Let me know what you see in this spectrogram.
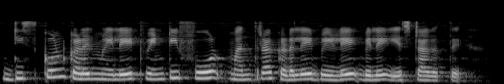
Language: Kannada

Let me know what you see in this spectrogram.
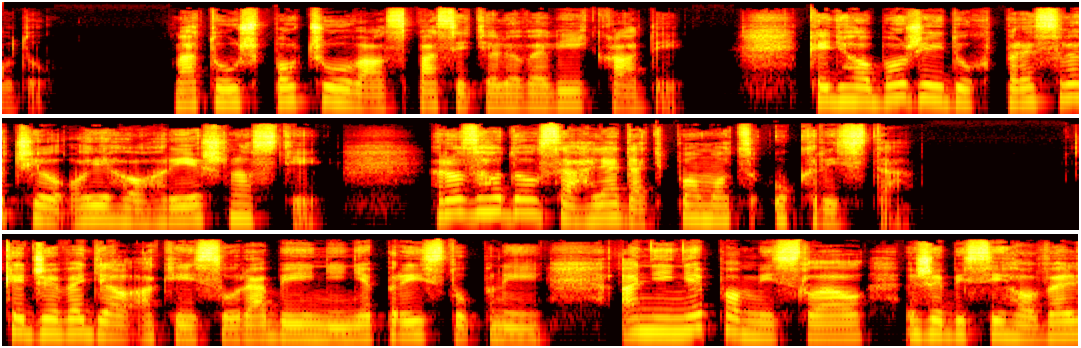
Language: Slovak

